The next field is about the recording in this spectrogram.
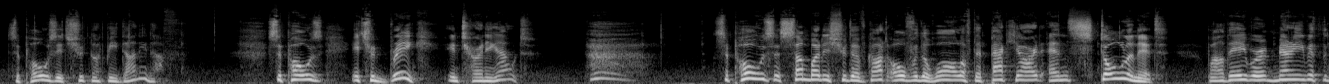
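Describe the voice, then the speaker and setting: A man reads a classic Christmas story aloud in a fairly high voice. He takes his time, savoring phrases and leaving theatrical pauses, as a storyteller giving a dramatic reading. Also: a little mellow.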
